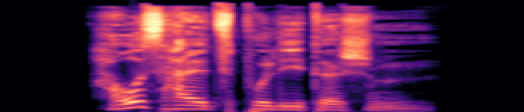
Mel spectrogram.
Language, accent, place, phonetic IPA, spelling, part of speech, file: German, Germany, Berlin, [ˈhaʊ̯shalt͡spoˌliːtɪʃm̩], haushaltspolitischem, adjective, De-haushaltspolitischem.ogg
- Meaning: strong dative masculine/neuter singular of haushaltspolitisch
